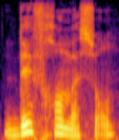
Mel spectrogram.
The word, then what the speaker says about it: des francs-maçons: Un franc-maçon, okay, un franc-maçon, and then plural form, exactly the same rule, S here and S here, des francs-maçons, and then you don't pronounce them, des francs-maçons.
